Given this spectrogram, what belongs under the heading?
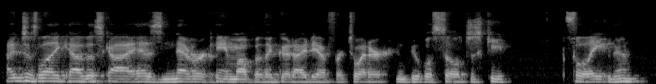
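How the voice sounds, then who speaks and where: A man's voice: mid-range voice, little pitch movement, normal speed, sharp tone, low-quality recording. A man co-hosting a podcast, chatting in a laid-back, curious way. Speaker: podcast co-host. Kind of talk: casual chat.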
